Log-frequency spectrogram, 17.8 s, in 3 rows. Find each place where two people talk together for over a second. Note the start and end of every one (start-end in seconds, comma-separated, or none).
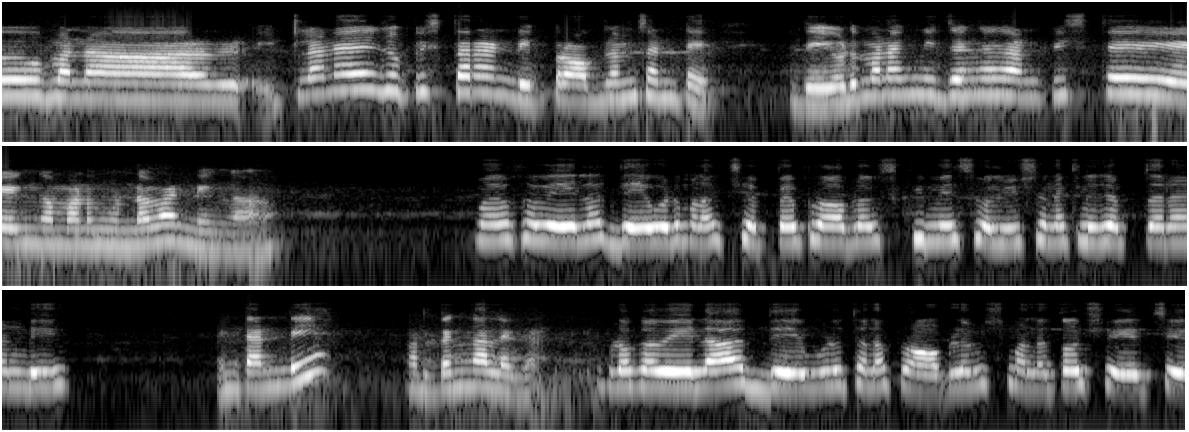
none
